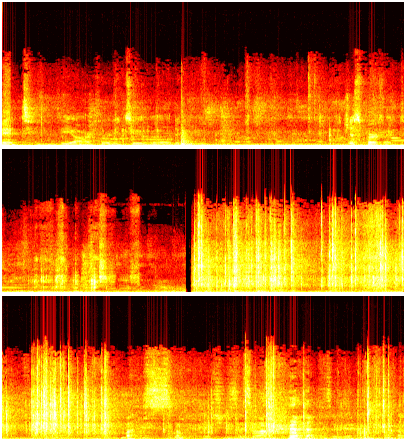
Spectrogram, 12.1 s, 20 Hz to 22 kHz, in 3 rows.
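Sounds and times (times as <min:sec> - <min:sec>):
plastic film crinkling: 0:05.9 - 0:12.0.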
